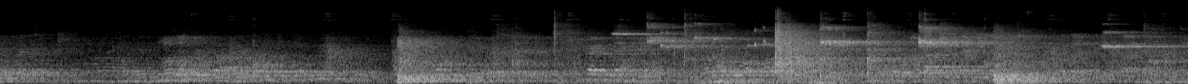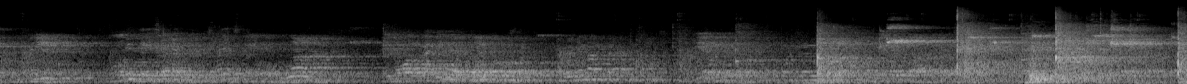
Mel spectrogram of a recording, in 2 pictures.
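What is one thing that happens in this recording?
Adult men and women talk and call out across an echoing hall.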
